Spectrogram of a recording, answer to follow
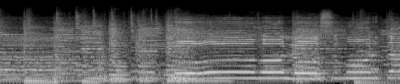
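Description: Live worship song in Spanish: a woman sings the lead through a microphone and PA over instrumental accompaniment with a steady beat. She holds one long note with vibrato in the middle.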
